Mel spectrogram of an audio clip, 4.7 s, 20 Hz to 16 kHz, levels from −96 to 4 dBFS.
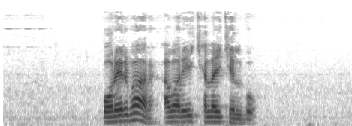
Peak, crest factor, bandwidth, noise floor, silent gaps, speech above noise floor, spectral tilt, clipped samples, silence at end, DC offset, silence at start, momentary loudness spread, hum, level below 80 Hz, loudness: -4 dBFS; 20 dB; 11 kHz; -65 dBFS; none; 45 dB; -6 dB/octave; under 0.1%; 1.3 s; under 0.1%; 1.4 s; 13 LU; none; -60 dBFS; -21 LUFS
